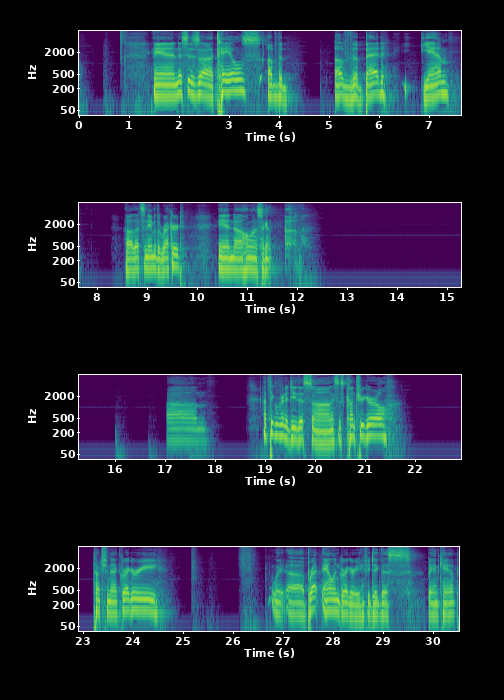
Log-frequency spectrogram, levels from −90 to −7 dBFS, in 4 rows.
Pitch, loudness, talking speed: 115 Hz, -23 LUFS, 100 wpm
